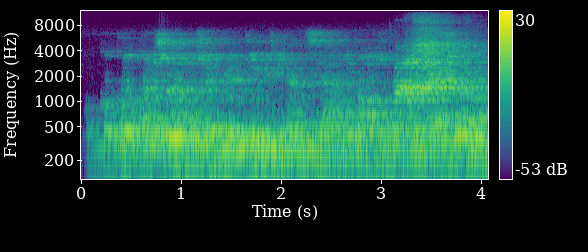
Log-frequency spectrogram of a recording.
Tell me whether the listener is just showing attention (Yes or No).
No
